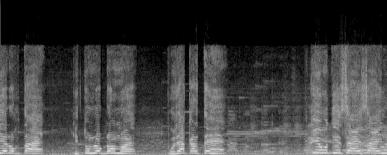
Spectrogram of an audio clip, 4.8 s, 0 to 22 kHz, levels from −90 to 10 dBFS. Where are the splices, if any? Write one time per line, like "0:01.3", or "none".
0:03.9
